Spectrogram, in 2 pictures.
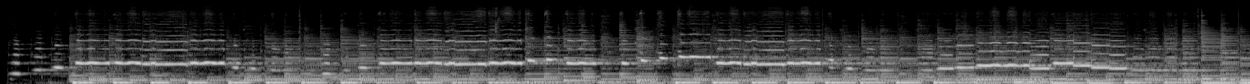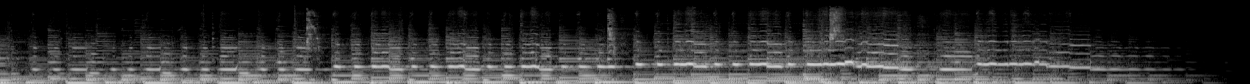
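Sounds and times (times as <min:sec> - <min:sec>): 
flute: 0:00.1 - 0:24.8
guitar: 0:00.1 - 0:24.9
bass: 0:00.8 - 0:24.7.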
